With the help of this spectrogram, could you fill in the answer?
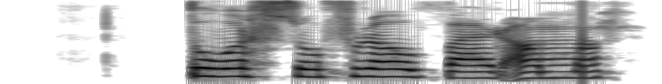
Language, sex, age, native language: Icelandic, female, 9, Icelandic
